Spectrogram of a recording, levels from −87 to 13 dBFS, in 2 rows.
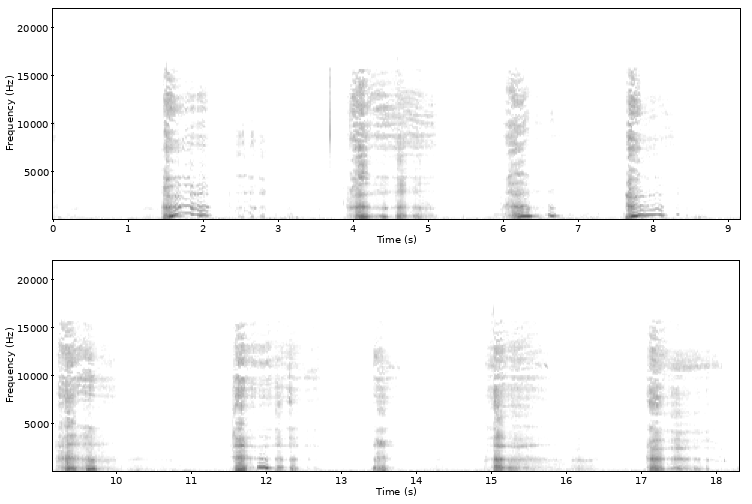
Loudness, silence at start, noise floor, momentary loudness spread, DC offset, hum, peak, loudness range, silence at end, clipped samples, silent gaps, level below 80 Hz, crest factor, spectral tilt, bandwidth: -39 LUFS; 1.45 s; -83 dBFS; 23 LU; under 0.1%; none; -18 dBFS; 12 LU; 0.75 s; under 0.1%; none; -82 dBFS; 24 dB; -5 dB/octave; 16 kHz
